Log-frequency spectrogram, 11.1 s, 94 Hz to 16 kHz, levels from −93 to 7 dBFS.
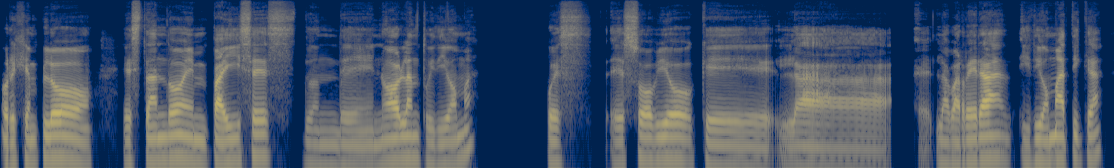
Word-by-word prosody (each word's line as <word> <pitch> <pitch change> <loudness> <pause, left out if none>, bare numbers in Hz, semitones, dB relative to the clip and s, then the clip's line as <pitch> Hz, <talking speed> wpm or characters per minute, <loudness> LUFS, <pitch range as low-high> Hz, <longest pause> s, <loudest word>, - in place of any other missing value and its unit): Por 115 -1 -1
ejemplo, 115 0 +3 0.3
estando 120 +3 +2
en 115 -3 -2
países 120 +6 +2
donde 100 -1 -9
no 110 +3 0
hablan 125 +1 +3
tu 110 - -11
idioma, 110 - -6 0.7
pues 105 -1 -4 0.2
es 110 +3 0
obvio 120 -1 +1
que 95 -3 -5
la, 90 -3 -3 0.2
eh, - - -14
la 110 -1 -6
barrera 115 +3 +4
idiomática 120 +3 -1
110 Hz, 100 wpm, -26 LUFS, 100-120 Hz, 0.7 s, barrera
